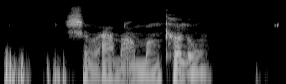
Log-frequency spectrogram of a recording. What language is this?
Chinese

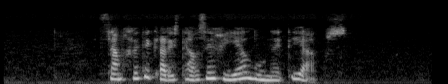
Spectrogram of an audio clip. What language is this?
Georgian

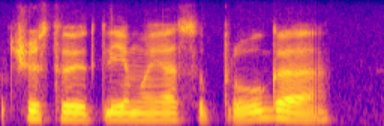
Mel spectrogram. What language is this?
Russian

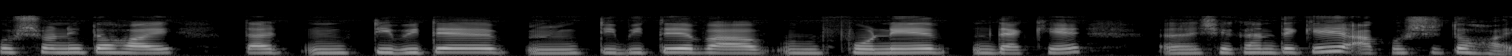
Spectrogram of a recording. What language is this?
Bangla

